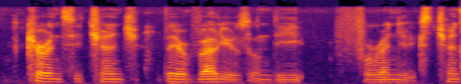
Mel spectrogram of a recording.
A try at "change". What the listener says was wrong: And when you say change, you want to get away from the French sound in English, not change, but like a change. Change.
